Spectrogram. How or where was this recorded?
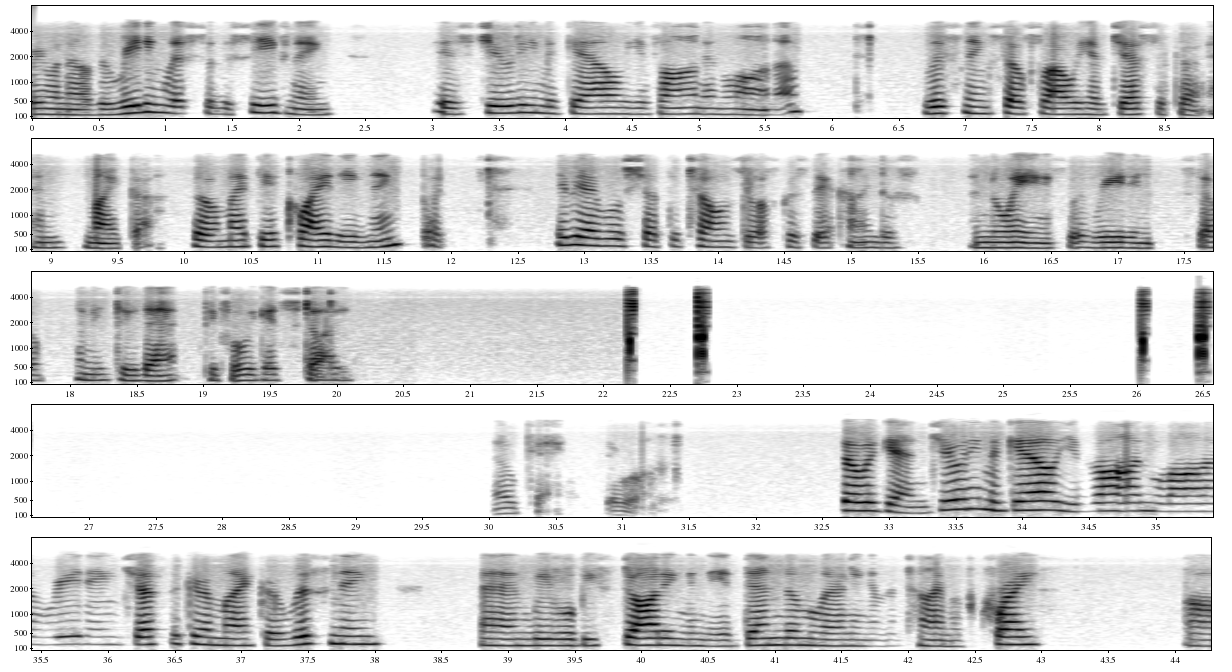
phone line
